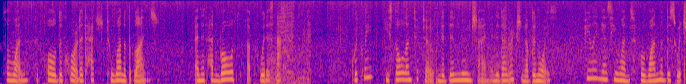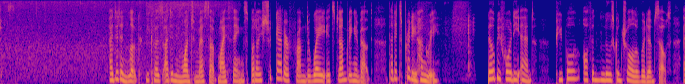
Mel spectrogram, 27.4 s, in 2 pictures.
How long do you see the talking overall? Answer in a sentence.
You can hear the talking for 23 seconds altogether.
